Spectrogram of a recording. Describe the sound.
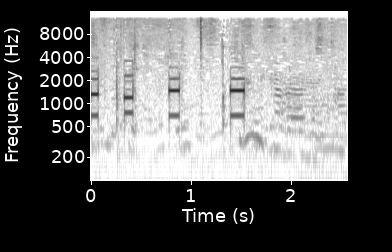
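Touch-tone telephone dialing: a few short, bright two-note beeps sound as a number is entered to test whether it is real, separated by gaps over a faint background hiss.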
